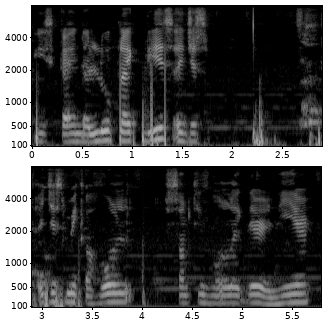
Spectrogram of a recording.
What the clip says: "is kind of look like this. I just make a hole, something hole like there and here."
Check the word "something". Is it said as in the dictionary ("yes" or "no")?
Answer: no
